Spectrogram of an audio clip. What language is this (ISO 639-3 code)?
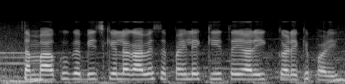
mag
